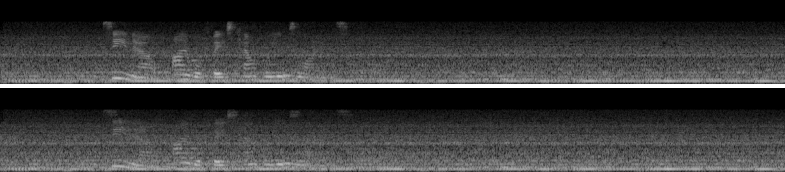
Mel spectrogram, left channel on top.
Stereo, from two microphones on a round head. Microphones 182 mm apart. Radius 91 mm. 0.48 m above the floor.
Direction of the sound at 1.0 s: 40° left (ahead or behind).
